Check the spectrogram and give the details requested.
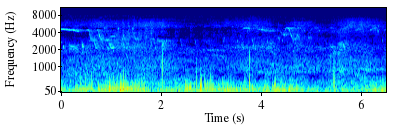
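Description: Birds chirping now and then over a low, uneven outdoor rumble with a few soft knocks.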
